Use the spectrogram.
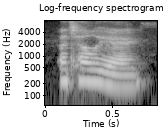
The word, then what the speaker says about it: atelier: you good doing good how do we properly pronounce the the name of your friend atelier okay i got it right great um uh like atelier print yes it means artist studio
